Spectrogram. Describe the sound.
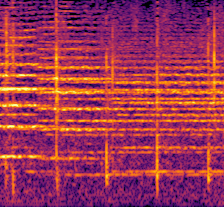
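Footsteps walking down a set of stairs after a colonnade: five evenly spaced, hard steps at a steady pace over a constant humming background.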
